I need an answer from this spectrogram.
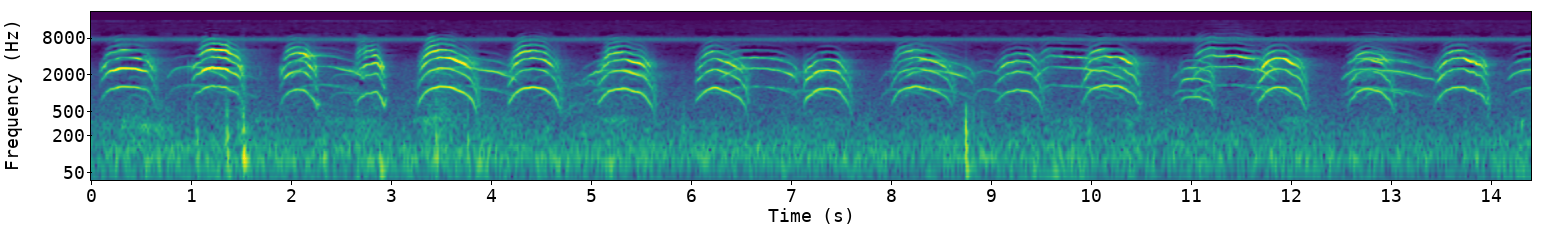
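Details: Newly born kittens crying for their mother out of hunger while she is away searching for food; a fast, continuous chorus of high arched mews, more than one caller, about one per second with overlaps.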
